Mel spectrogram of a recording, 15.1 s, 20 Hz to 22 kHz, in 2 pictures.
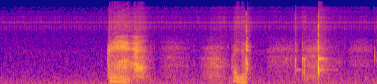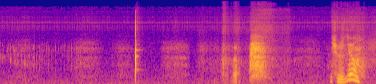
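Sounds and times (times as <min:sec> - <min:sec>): thermos and cup clinking: 0:05.9 - 0:06.6
faint rustling: 0:07.0 - 0:15.0.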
